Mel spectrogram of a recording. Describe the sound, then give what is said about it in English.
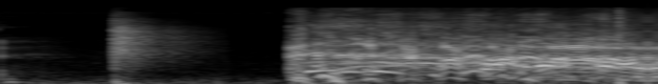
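A banana skin slaps once, sharply, against a head, with a brief decaying smack. A moment later a loud burst of overlapping voices and noise takes over. “But the sound of the banana skin hitting the head is quite a thing to behold.”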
